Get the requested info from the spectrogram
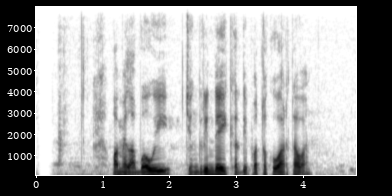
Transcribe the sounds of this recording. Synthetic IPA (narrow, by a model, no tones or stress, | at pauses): pamelabowid͡ʒɨŋɡɾindejkɨrdipɔt̪ɔkuwart̪awa̰n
